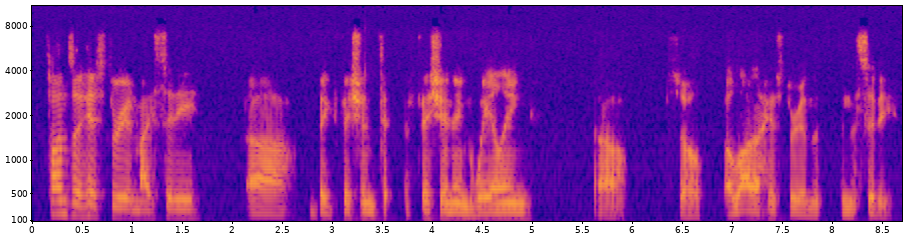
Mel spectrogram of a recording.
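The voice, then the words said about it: Boston New England accent. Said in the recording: “you do have the quintessential New Englander Boston accent, which I think is absolutely fantastic”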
